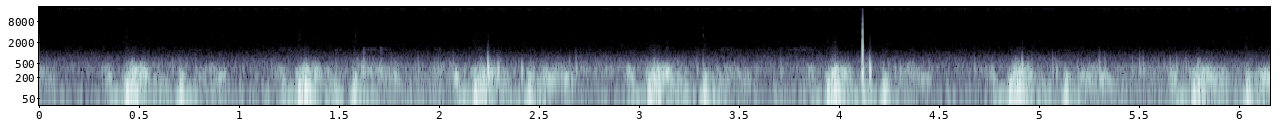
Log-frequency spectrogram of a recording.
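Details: Own heartbeat at rest, sitting at a desk, recorded with doppler plus stethoscope, visible neck pulse: regular low thumping, about 67 beats a minute, soft whooshing doppler pulse between beats; normal resting heartbeat.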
